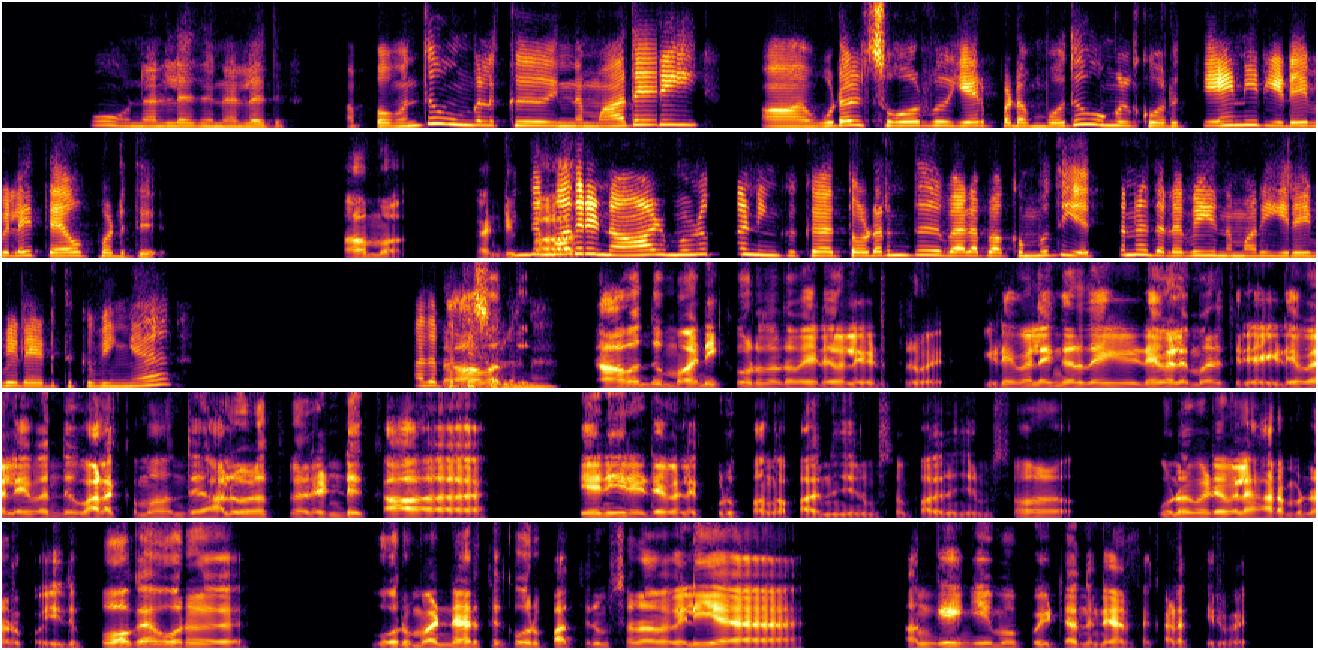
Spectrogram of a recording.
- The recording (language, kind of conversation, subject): Tamil, podcast, உடல் உங்களுக்கு ஓய்வு சொல்லும்போது நீங்கள் அதை எப்படி கேட்கிறீர்கள்?
- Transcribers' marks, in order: "இடைவேளை" said as "இறைவேளை"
